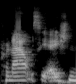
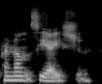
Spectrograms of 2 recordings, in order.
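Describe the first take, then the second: First: The word is said in a casual local way. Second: The word is said in a standard way. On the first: This is how the speaker actually tends to say it. The speaker calls it wrong. "I'm even saying pronunciation" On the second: This is how it should be said. The speaker calls it right. "instead of pronunciation"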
